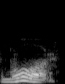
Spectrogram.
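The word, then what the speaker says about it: mór: So in Irish Gaelic the word vor is pronounced war.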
